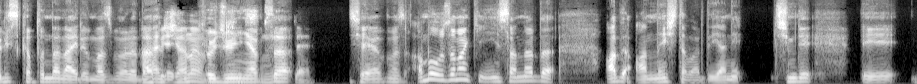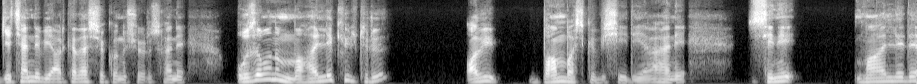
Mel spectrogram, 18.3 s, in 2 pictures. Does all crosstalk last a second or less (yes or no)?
no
